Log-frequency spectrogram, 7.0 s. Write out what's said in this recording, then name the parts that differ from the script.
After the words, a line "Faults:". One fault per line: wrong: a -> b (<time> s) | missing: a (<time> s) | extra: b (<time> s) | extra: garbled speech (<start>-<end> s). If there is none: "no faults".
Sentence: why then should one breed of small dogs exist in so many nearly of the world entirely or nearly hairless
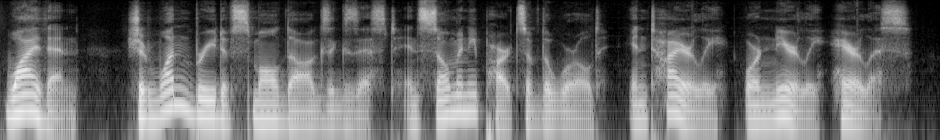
why then should one breed of small dogs exist in so many parts of the world entirely or nearly hairless
Faults:
wrong: nearly -> parts (3.6 s)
